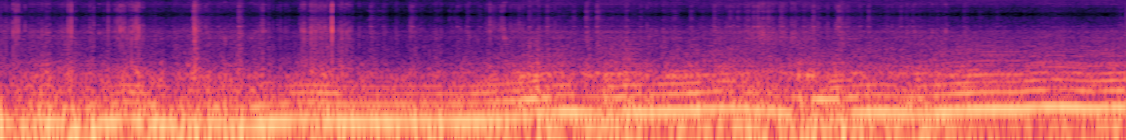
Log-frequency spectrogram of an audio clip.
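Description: A car engine revs hard and rises and falls in pitch, heard from inside the car.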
